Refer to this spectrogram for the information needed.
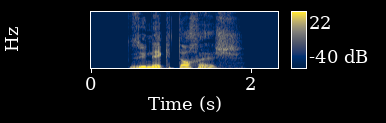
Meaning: synecdochic
- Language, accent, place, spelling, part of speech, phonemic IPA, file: German, Germany, Berlin, synekdochisch, adjective, /zynʔɛkˈdɔχɪʃ/, De-synekdochisch.ogg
